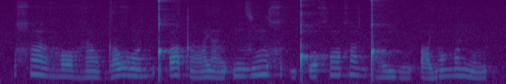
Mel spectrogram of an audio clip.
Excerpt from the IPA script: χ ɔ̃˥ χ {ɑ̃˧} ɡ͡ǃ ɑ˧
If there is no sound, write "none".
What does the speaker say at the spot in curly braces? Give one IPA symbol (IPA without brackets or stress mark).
ɑ̃˥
